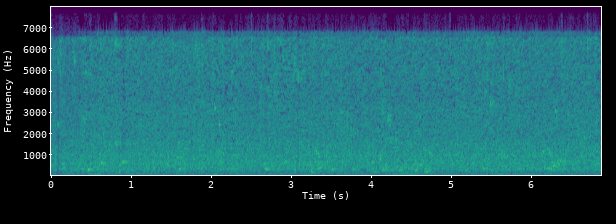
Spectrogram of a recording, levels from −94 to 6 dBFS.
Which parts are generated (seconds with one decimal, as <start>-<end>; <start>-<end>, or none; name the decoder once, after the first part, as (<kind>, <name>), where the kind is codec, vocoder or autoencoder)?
1.7-3.3 (vocoder, BigVGAN v2)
